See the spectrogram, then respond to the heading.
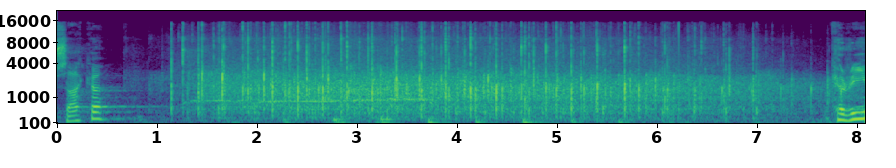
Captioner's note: applause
